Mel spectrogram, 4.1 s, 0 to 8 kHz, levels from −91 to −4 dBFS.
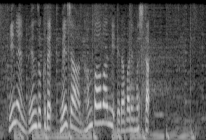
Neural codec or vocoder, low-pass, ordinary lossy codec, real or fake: none; 7.2 kHz; none; real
